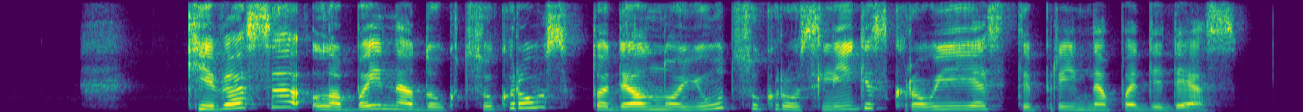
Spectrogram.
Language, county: Lithuanian, Klaipėda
